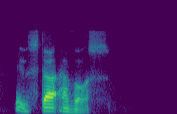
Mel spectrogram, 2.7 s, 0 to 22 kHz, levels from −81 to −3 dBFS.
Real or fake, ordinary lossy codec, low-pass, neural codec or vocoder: fake; Opus, 16 kbps; 7.2 kHz; codec, 16 kHz, 0.8 kbps, ZipCodec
